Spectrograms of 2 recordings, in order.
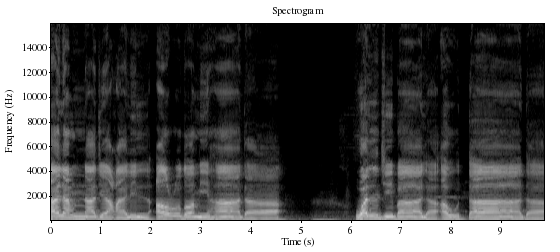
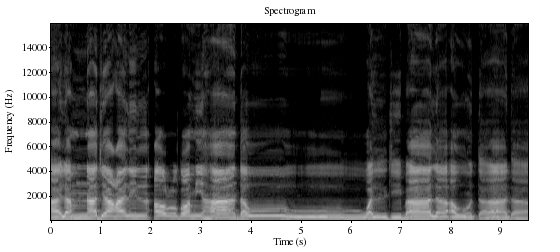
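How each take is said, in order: First: The verse is recited with stops between phrases. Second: The verse is recited joined without stopping.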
